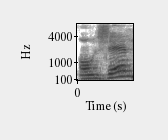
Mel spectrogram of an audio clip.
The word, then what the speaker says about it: Angèle: It is Angèle. Oh, Angèle like Angela. Oh, it's the French version.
